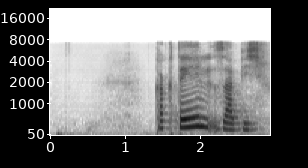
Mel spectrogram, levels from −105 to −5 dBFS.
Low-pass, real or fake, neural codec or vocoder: 7.2 kHz; fake; codec, 16 kHz, 2 kbps, X-Codec, WavLM features, trained on Multilingual LibriSpeech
